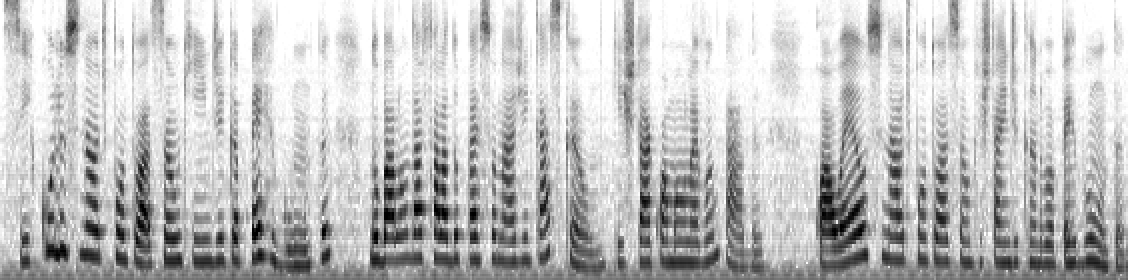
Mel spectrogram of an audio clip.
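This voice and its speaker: A woman teacher, giving a remote lesson to young pupils in a slow, clear, encouraging way. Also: fairly high pitch, a little hiss or hum. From Brazil. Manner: slow, clear, encouraging teacher delivery addressing children at home. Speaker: primary school teacher. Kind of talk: remote class lesson reading a textbook.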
